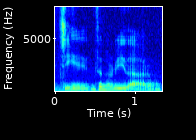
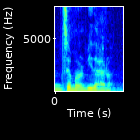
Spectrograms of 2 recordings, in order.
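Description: First: Breathy whispered curse at herself; whispered dismay. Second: Said in the usual way. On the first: Retold or imitated. Retelling forgetting the house keys, whispered dismay. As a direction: whisper it like realizing your mistake.

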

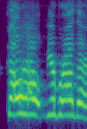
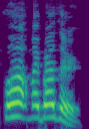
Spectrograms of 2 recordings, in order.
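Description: First: Loud, high mock yell; imitating nagging wife. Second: High mock call, not shouted; imitating wife's plea. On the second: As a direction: echo the wife in a raised pitch. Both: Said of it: "his wife's like".

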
